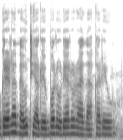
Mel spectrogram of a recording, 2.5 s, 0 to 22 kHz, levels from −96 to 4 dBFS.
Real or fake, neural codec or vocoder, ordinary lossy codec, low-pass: real; none; none; 19.8 kHz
